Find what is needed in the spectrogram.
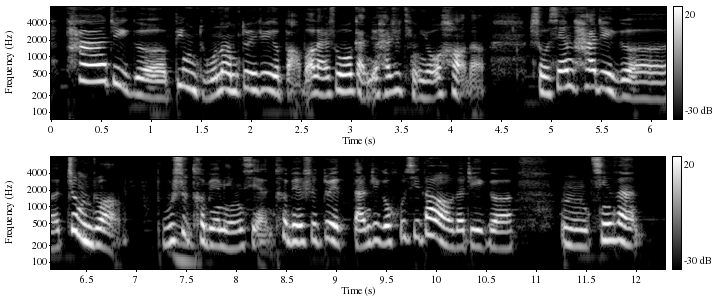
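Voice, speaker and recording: A woman at a moderate pace, lively intonation, noticeable background noise behind her. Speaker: guest recovering from COVID. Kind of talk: casual chat.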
